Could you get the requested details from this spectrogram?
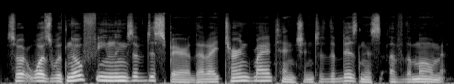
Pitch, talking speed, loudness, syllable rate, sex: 140 Hz, 250 wpm, -18 LUFS, 6.1 syllables/s, male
